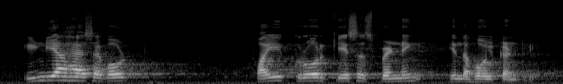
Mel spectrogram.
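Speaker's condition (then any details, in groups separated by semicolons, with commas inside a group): No condition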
